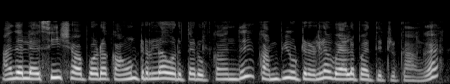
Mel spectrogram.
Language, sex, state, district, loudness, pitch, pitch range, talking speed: Tamil, female, Tamil Nadu, Kanyakumari, -16 LUFS, 255 Hz, 240-275 Hz, 120 wpm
